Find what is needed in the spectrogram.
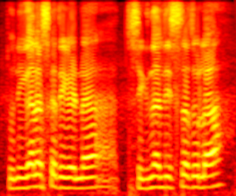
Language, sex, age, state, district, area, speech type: Marathi, male, 45-60, Maharashtra, Mumbai Suburban, urban, spontaneous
